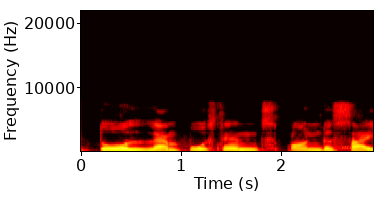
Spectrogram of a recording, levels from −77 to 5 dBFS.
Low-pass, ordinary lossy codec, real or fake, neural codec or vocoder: none; none; real; none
